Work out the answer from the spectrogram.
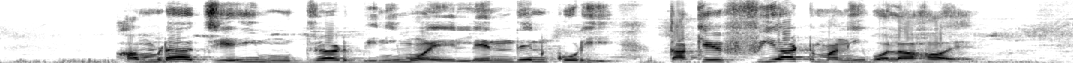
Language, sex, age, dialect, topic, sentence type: Bengali, male, 18-24, Standard Colloquial, banking, statement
